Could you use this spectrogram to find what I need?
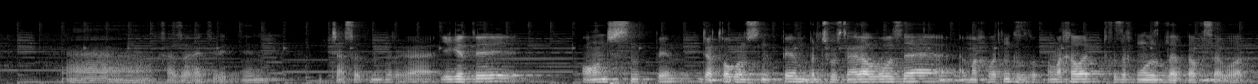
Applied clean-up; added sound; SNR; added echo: none; none; none; none.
